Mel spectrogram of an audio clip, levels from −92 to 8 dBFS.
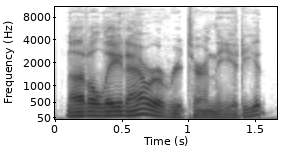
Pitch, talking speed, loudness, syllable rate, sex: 105 Hz, 250 wpm, -16 LUFS, 6.9 syllables/s, male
